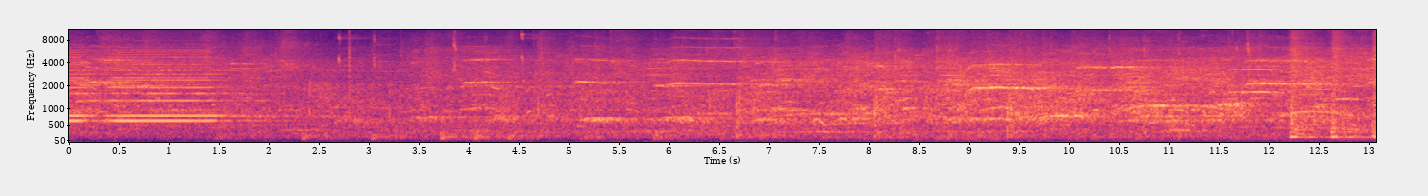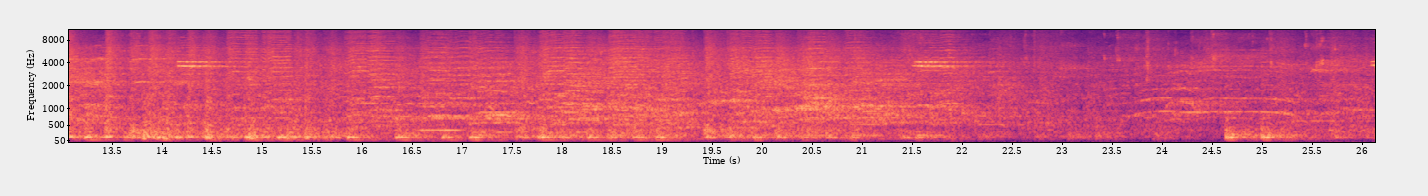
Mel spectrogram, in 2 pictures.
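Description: Basketball game in a gymnasium: a ball dribbling on the hardwood court under steady crowd noise, which grows louder about halfway through.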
